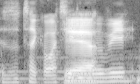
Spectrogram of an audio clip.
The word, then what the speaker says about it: Taika Waititi: Taika Waititi? – Taika Waititi.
